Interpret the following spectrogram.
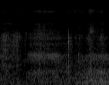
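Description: Near silence, with the faint scratching and tapping of a gel pen making dots on paper.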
